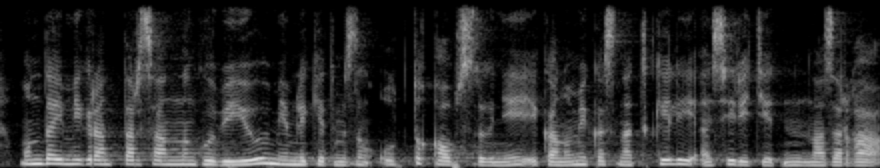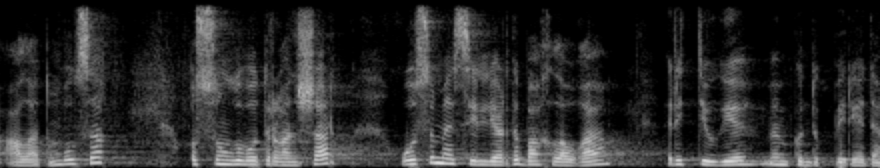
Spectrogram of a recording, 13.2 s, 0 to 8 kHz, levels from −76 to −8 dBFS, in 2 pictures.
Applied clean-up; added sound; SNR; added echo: none; none; none; none.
